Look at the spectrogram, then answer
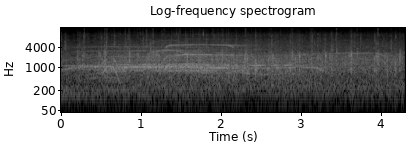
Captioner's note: applause and cheering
